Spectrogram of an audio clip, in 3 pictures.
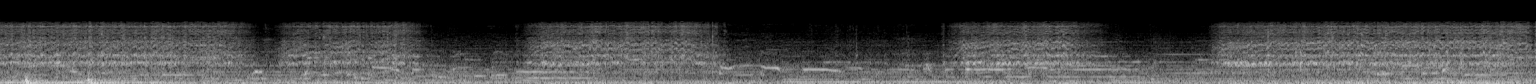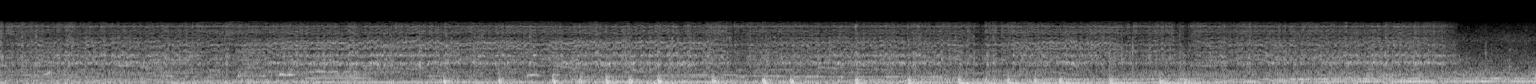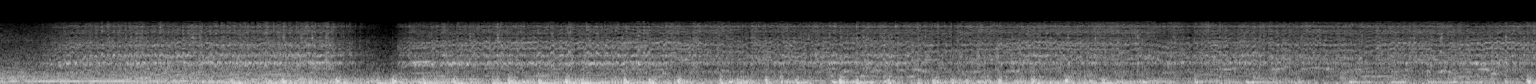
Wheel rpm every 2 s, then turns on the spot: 160, 100, 50, 90, 20, 70, 110, 160, 170, 160, 160, 160, 160, 160, 150, 50, 160, 100, 160, 160, 160, 160, 160.
none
